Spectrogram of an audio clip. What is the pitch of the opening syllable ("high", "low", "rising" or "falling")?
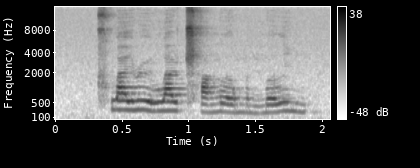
high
